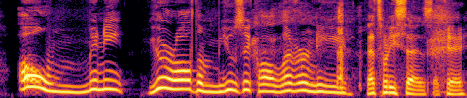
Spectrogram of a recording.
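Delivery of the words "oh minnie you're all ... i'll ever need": squeaked out, way up high. Doing voices for the guys, the speaker quotes Mickey: Mickey Mouse voice. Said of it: "[name] with his voices, ... A Mickey".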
